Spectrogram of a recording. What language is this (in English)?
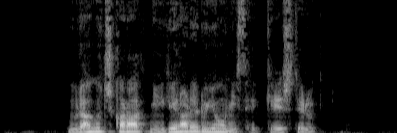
Japanese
